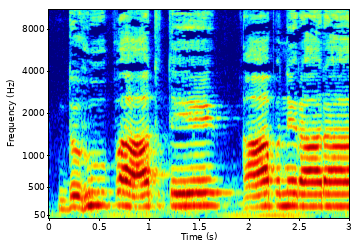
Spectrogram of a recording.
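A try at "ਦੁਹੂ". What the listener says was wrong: ये पद नूं ध्यान नाल उचारण करना है दुहू नहीं कहना दद्दे हूड़ा हाहे हूड़ा दद्दे औंकड़ हाहे दुलैंकड़ दुहू दुहू पात ते आप निरारा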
